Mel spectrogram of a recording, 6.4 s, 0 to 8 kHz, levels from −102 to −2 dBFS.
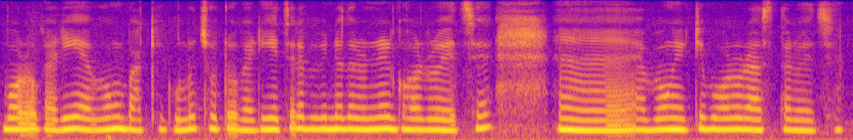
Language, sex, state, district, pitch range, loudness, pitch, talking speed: Bengali, female, Tripura, West Tripura, 225-245 Hz, -12 LUFS, 235 Hz, 160 wpm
